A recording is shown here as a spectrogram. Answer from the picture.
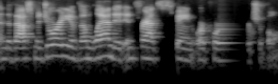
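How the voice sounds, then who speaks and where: With an American accent, a woman uses a normal speaking voice at a fairly high pitch, talking at a fairly quick pace with fairly even intonation. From United States. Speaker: podcast guest, emigrant. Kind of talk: casual chat.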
